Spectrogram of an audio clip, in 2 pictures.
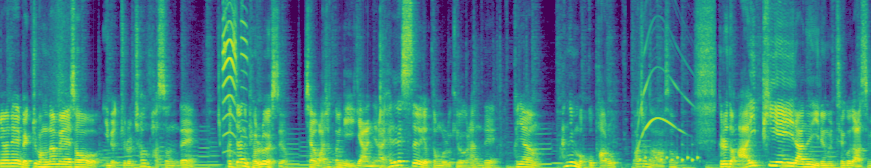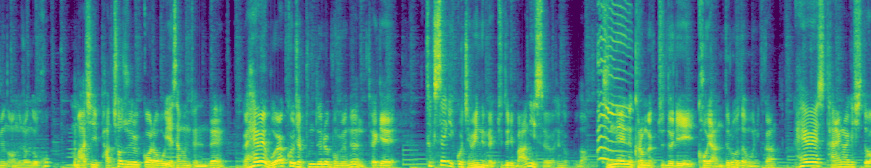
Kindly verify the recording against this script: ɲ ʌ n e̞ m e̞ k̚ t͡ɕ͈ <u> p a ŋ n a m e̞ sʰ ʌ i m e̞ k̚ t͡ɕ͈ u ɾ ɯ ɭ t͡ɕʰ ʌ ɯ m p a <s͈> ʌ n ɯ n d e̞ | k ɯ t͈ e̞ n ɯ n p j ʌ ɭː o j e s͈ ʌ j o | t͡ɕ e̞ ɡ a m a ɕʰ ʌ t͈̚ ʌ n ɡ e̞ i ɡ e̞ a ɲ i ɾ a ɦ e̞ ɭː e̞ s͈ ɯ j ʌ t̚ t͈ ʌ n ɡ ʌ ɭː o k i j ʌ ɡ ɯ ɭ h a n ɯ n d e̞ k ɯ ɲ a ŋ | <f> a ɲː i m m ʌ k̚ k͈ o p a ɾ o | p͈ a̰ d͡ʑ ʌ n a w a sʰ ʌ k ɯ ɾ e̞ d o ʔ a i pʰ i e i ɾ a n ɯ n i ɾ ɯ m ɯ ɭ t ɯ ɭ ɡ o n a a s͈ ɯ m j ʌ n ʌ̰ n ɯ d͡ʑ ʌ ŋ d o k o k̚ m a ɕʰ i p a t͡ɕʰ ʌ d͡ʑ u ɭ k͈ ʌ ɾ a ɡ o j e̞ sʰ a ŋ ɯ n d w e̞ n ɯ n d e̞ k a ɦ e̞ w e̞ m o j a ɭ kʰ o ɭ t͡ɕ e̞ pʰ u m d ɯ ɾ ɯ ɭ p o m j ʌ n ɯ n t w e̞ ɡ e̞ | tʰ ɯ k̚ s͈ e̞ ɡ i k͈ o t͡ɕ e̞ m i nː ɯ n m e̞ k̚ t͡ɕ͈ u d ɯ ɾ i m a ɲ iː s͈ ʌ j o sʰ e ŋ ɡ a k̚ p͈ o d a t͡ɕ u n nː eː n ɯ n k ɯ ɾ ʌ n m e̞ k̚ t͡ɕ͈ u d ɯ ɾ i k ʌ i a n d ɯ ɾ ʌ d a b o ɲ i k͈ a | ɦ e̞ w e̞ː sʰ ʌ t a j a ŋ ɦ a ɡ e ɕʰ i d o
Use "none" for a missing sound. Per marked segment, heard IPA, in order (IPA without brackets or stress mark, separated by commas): u, s͈, h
